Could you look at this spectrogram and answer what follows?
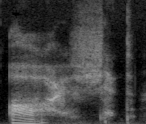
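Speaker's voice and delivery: soft unvoiced swear; whispered curse. Wife realizing her husband wet the bed, whispered curse. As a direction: let it slip out as a breathless whisper. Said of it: "So I'm like".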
